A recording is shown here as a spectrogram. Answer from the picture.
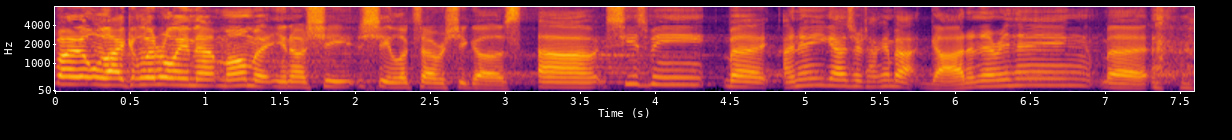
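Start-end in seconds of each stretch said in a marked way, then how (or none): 3.2-7.4 woman's voice, cutting in. Retelling what an unhappy woman on her phone said: imitating Celine. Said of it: "I've got a great impression of her voice".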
